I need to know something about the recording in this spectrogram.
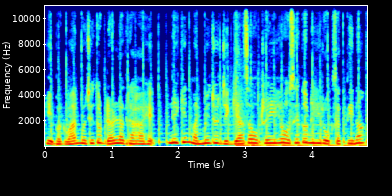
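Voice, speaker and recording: Honest poor young heroine, played by a woman, earnest and mellow, cartoon storybook. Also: on the high side, fairly quick, faint music behind, lightly acted. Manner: earnest, emotional.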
